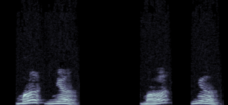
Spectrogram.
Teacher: Nhã é a sílaba tônica e está na última posição. Então é uma palavra oxítona.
